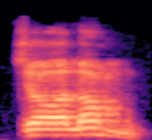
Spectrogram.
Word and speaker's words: জলং: সাধারণত কোনো শব্দের শেষে যদি অনুস্বার থাকে তাহলে তার উচ্চারণ ময়ের মতো হয়। যেমন ফলং, যদি শব্দের মধ্যে থাকে ফলং তাহলে উচ্চারণ হবে ফলম। জলং এর উচ্চারণ হবে জলম। ফলং হবে না, ফলম। জলং হবে না, জলম।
